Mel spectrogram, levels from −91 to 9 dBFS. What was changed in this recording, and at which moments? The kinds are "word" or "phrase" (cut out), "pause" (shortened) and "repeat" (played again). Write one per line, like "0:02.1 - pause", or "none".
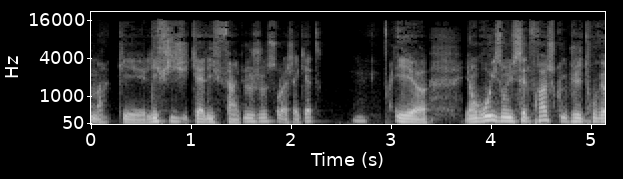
0:01.5 - phrase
